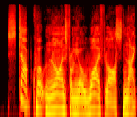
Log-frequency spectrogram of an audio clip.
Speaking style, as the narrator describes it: she snapped

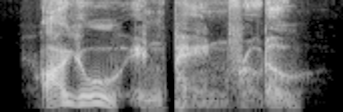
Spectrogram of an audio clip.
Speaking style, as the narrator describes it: said Gandalf quietly

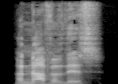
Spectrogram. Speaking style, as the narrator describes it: said my friend coldly

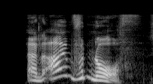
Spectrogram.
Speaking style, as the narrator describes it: said I

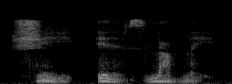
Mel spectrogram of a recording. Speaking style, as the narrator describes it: he murmured

